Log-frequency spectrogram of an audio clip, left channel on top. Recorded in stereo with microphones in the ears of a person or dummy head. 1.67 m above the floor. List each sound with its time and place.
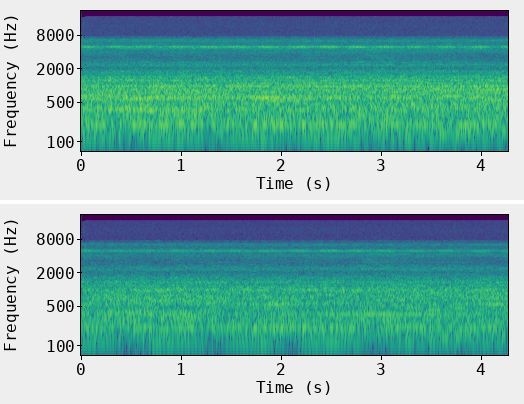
0.0 s an insect: 15° right (ahead or behind), 1.4 m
